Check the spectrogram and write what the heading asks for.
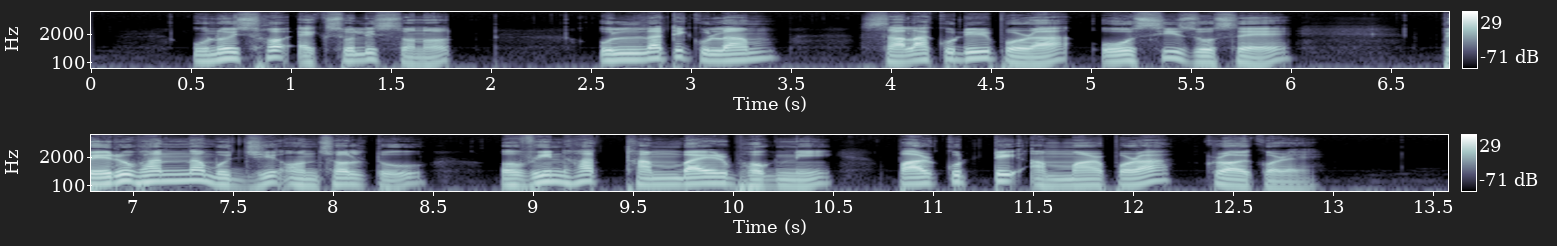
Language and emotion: Assamese, neutral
